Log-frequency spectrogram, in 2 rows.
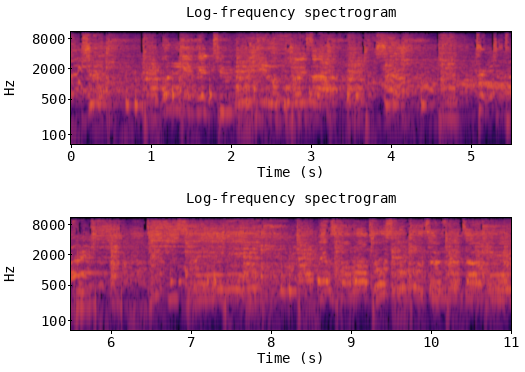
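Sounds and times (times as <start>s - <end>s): drums: 0.0s - 11.0s
live band playing loud music: 0.0s - 11.0s.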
